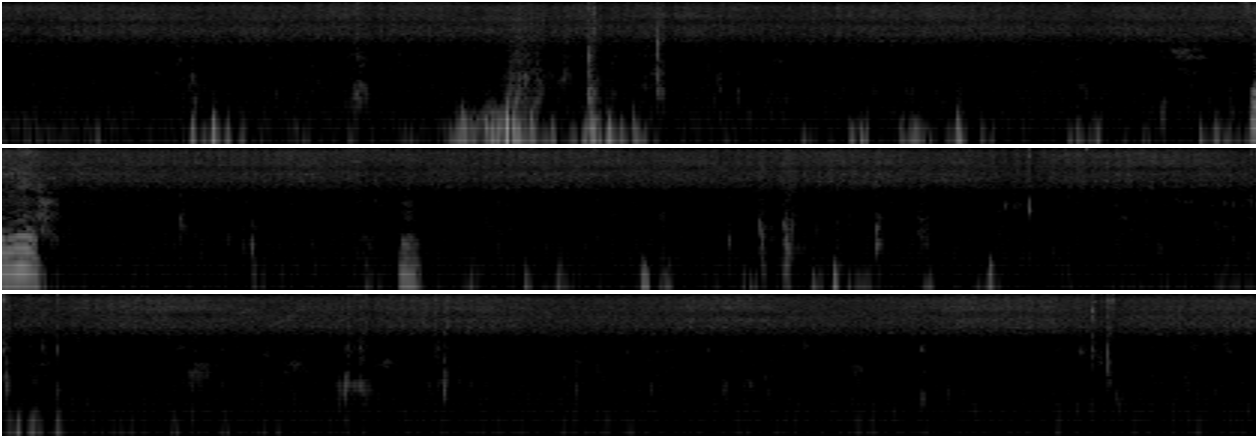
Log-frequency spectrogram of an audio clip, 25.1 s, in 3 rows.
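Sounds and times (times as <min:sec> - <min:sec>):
steady high hiss: 0:00.0 - 0:25.0
people chewing food: 0:15.0 - 0:15.6, 0:16.2 - 0:17.4, 0:18.9 - 0:19.8, 0:23.8 - 0:24.2.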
